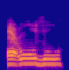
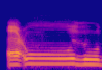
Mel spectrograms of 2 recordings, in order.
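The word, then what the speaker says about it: أعوذ: Jangan mengganti zalnya menjadi dal, a'udhu. Atau jadi sa, a'udhu. Atau a'udhu, jadi dha. Atau a'udhu, jadi za. Ya. Jadi a'udhu, huruf zal, ujung lidah menyentuh ujung gigi seri atas.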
